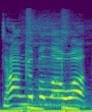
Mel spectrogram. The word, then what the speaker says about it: Tagovailoa: Tua Tagovailoa pronounces his last name Tagovailoa. I'm sorry if you don't see the N in there. He pronounces it Tagovailoa. I pronounce it Tagovailoa.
